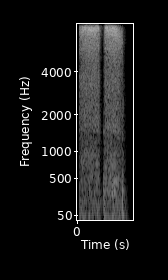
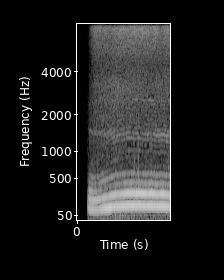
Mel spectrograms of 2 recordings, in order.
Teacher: surdo, so there's no vibration in your vocal cords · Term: voiceless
